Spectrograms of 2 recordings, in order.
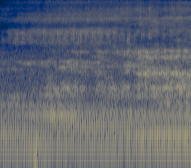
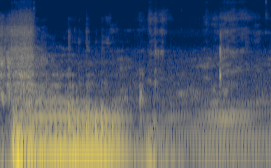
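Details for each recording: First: Jump-started car (described as a hybrid) after belt tensioning, running with the alternator said to be working: even, steady idle with a smooth low thrum and no knocks or misses; normal idle. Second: Hyundai Accent with a brand-new alternator and all connections checked: the engine runs briefly, dies after about two seconds, a sharp click follows, then it fires again. It stalls once the battery is disconnected, and the cause is unidentified.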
